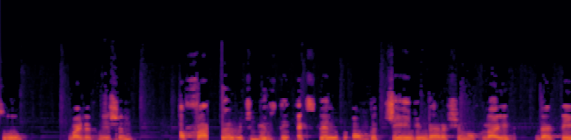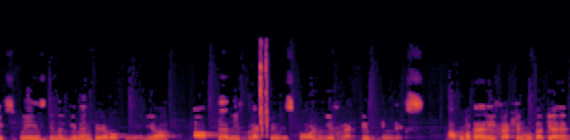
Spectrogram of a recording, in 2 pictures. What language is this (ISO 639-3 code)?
hin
